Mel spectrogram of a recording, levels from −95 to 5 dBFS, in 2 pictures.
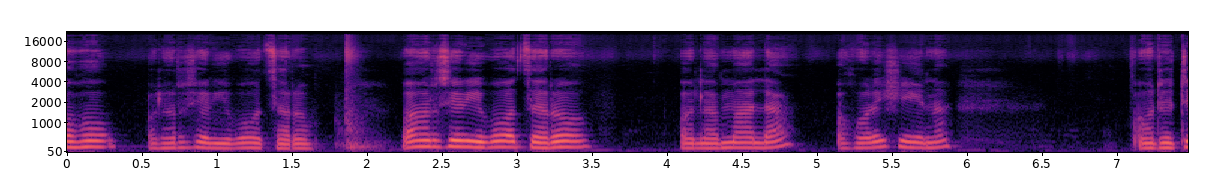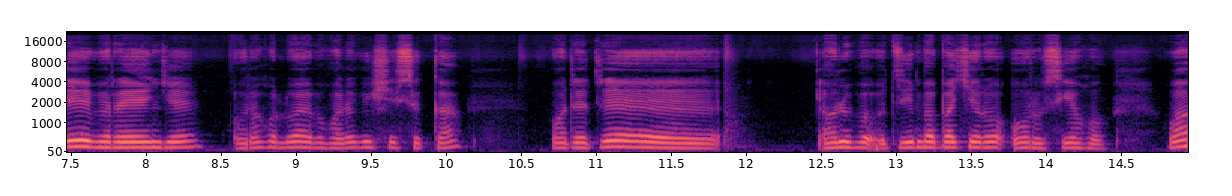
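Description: Speech recording with no audible technical faults at any point.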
